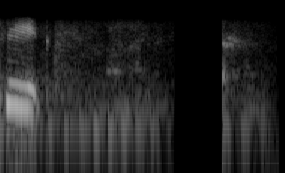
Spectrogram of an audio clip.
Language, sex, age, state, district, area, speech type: Dogri, female, 18-30, Jammu and Kashmir, Samba, rural, conversation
